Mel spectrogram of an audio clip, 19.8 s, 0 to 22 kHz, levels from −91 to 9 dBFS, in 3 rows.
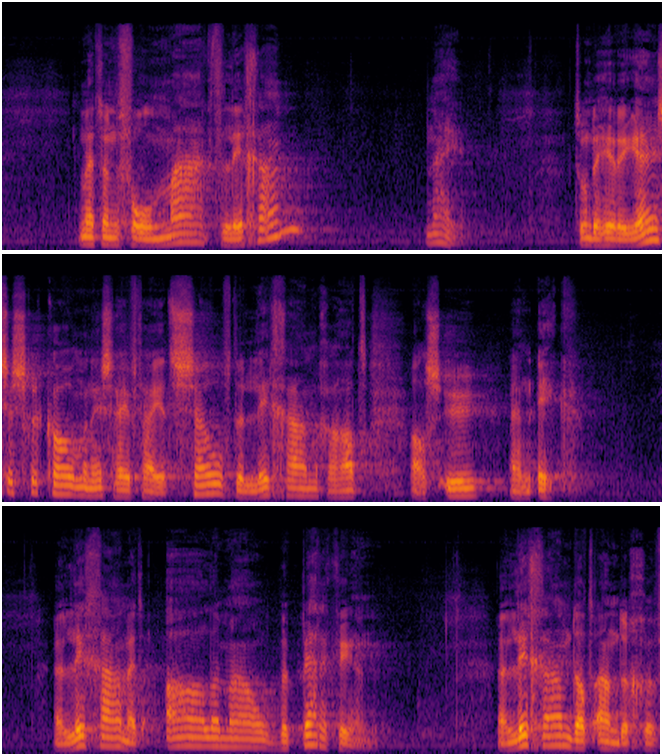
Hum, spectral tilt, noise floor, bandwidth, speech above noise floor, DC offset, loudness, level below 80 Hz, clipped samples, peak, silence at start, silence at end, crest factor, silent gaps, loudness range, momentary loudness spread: none; -4.5 dB/octave; -61 dBFS; 15.5 kHz; 38 dB; under 0.1%; -24 LUFS; -68 dBFS; under 0.1%; -4 dBFS; 0.75 s; 0 s; 20 dB; none; 6 LU; 14 LU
